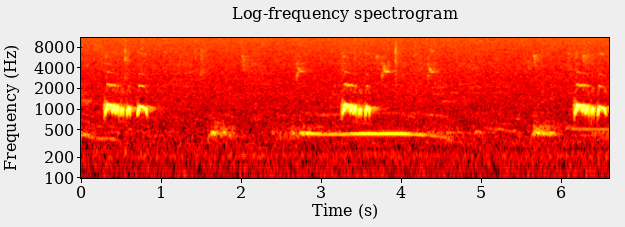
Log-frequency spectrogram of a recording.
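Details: Local zebra dove repeating rhythmic, stuttering coo phrases roughly every three seconds. A lower, level whistled note is drawn out between them.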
